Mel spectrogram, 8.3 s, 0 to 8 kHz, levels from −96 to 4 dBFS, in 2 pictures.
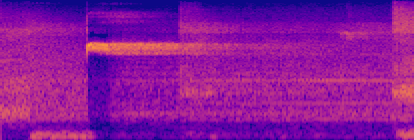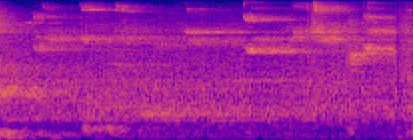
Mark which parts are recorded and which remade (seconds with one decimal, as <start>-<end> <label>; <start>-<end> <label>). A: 0.0-3.2 remade; 3.2-4.3 recorded; 4.3-8.3 remade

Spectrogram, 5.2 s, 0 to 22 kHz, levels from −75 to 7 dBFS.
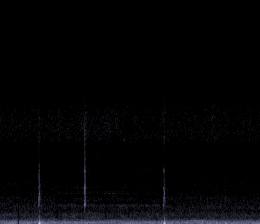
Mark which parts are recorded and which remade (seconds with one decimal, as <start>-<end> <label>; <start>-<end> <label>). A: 0.0-1.1 recorded; 1.1-3.2 remade; 3.2-5.2 recorded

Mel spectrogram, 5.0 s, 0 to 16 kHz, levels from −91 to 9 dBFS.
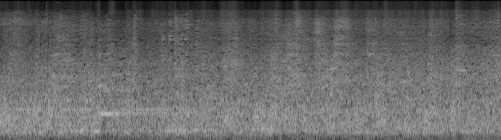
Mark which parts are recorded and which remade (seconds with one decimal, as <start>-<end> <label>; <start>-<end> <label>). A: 0.0-2.1 recorded; 2.1-4.3 remade; 4.3-5.0 recorded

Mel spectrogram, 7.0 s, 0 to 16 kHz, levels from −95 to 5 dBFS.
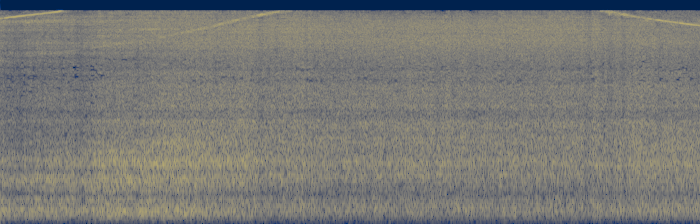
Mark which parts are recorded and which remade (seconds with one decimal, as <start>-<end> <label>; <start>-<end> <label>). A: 0.0-1.3 recorded; 1.3-3.7 remade; 3.7-5.0 recorded; 5.0-6.3 remade; 6.3-7.0 recorded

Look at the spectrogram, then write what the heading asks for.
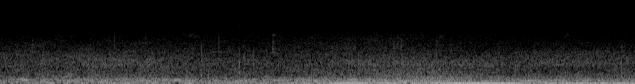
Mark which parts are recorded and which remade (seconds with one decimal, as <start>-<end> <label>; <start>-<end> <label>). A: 0.0-6.4 recorded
